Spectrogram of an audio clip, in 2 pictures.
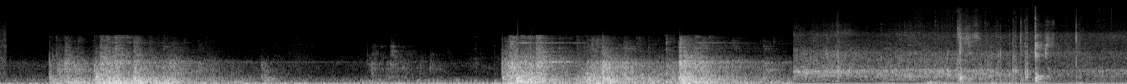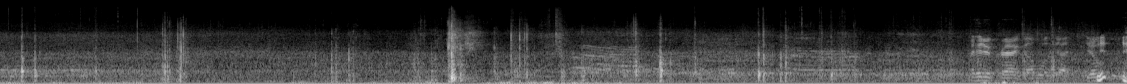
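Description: BMX bike riding on concrete: tyres rolling, with heavy knocks and scrapes in the first few seconds. After that comes a steadier rolling noise with a few sharp clicks.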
